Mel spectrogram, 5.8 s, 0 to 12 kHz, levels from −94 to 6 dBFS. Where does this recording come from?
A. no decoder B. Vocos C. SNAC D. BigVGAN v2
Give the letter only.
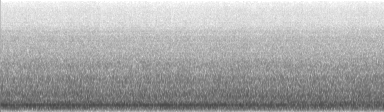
A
